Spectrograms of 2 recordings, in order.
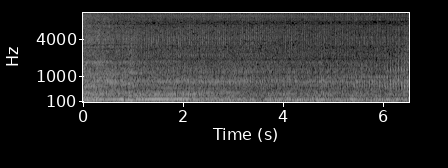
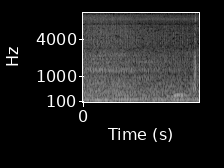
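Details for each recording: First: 2011 Toyota Vitz petrol engine at idle with check-engine light and code P0303: rough, uneven stumbling beat from a cylinder 3 misfire, caused by swapped fuel injector pulse wires; fixed by reconnecting the wires correctly. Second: 2011 Toyota Vitz after repair of a P0303 cylinder 3 misfire caused by a broken fuel injector pulse wire: the petrol engine idles with a steady, even hum, no skipping or knock.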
